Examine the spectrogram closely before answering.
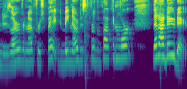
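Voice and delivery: rapid-fire run of despairing thoughts; spiralling self-talk. Acted. Overwhelmed worker arguing with herself in her head, rapid spiralling rant. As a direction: rattle it off as thoughts pile up.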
